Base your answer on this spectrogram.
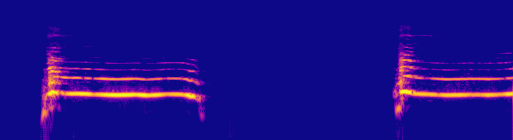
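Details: Rosco P. Houndog, a pet dog, howling as he talks to the neighbour's dog: two long, steady, even-pitched howls of about two seconds each, rich in harmonics, separated by a silent gap of roughly two and a half seconds.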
